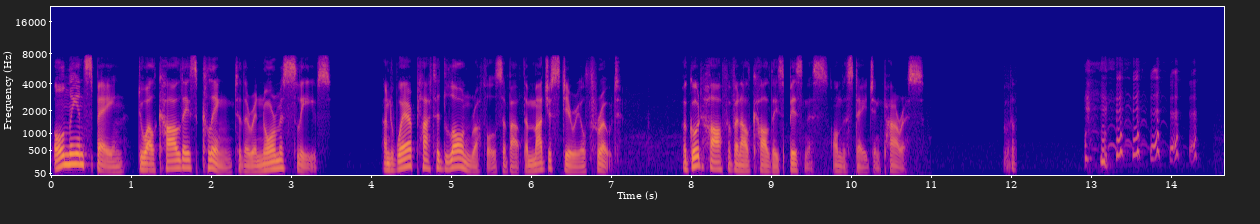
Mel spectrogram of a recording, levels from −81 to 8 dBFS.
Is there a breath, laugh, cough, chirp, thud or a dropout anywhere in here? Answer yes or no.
yes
